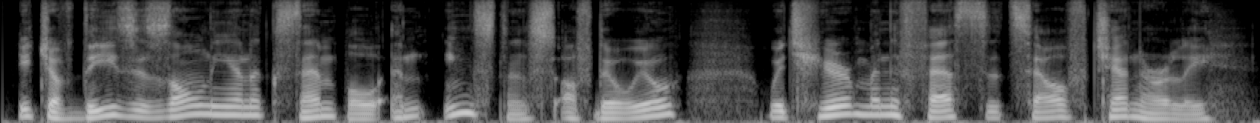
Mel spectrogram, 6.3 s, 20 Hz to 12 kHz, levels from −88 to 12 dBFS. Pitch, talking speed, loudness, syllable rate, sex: 145 Hz, 160 wpm, -19 LUFS, 5.6 syllables/s, male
